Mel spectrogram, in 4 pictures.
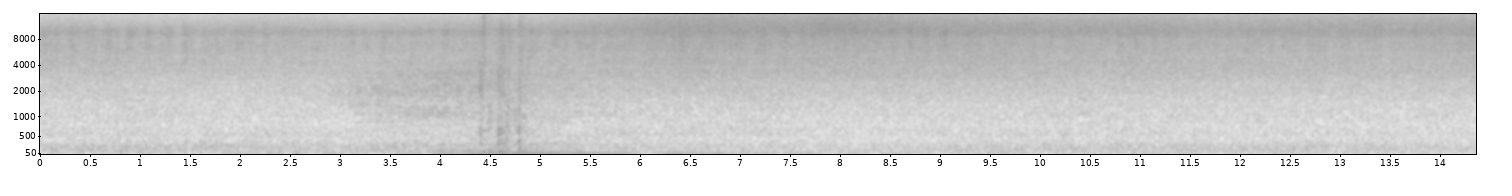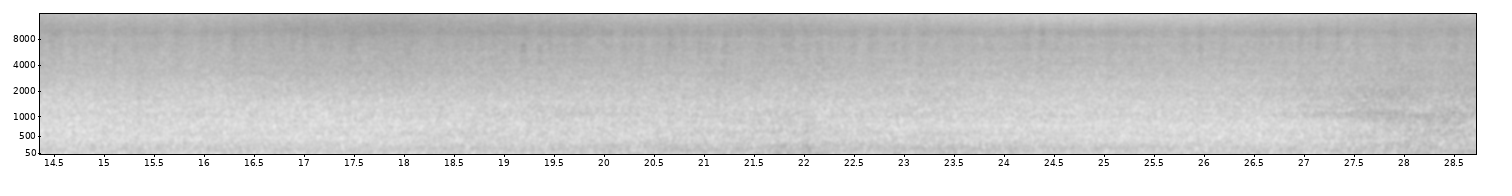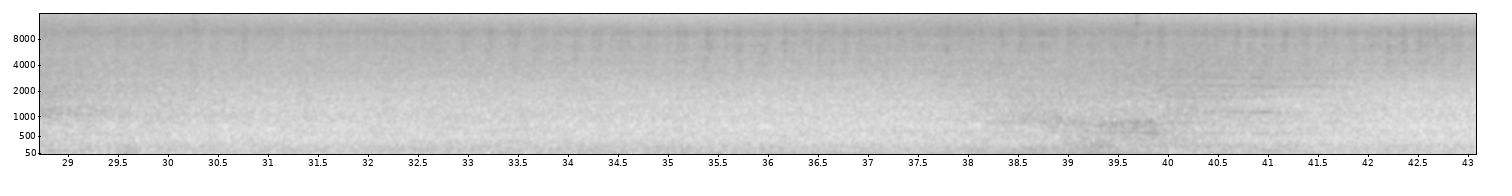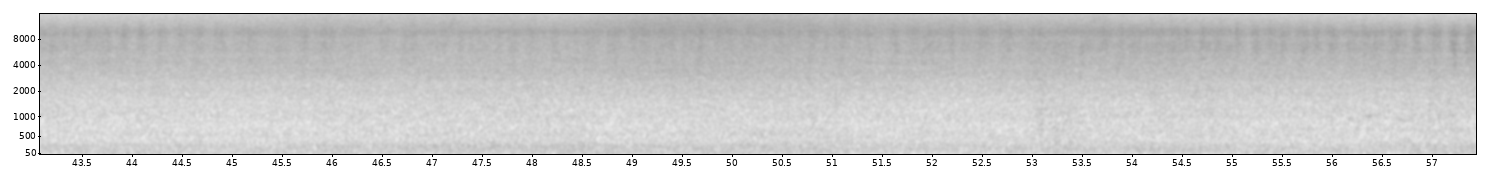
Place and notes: Cicadas sound, sound of the waves, In the parking lot
Zoom H2n MS+XY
